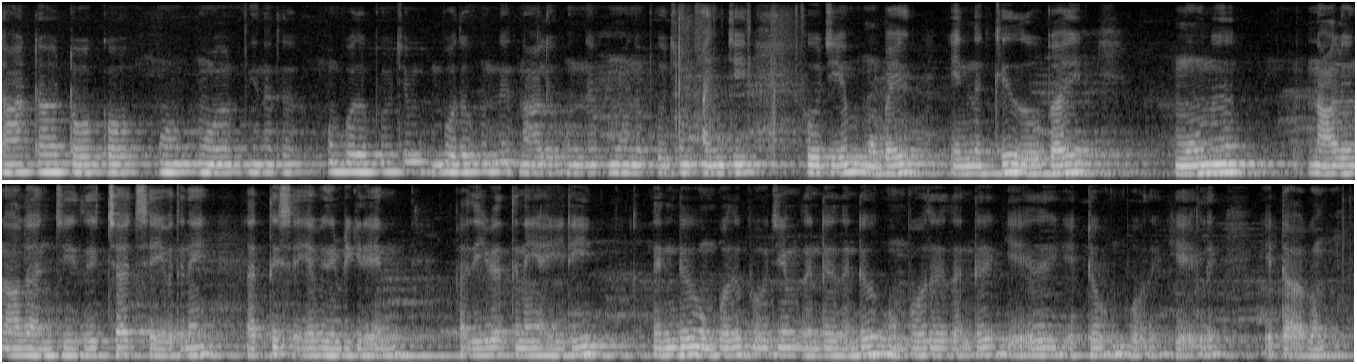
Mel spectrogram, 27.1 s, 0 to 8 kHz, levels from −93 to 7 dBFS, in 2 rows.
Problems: none marked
